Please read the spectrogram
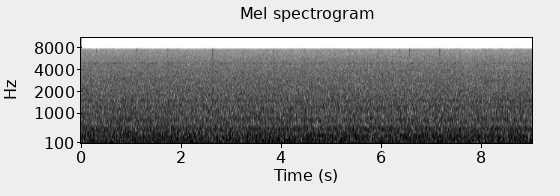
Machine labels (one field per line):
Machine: slide rail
